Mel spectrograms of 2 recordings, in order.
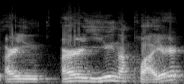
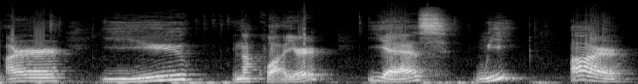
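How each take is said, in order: First: Said in the usual way. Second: Pergunta em inglês bem lenta e articulada; bem devagar, didático. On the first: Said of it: "Vamos conferir?". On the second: Shown as a demonstration. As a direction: dite devagar como professor. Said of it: "vou colocar ele no início da frase". (pergunta lenta para o aluno repetir)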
